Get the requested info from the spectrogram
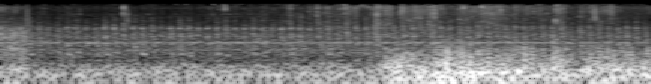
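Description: Steady low rumble of an idling boat engine mixed with wind on the microphone, with a thin steady whine over it; the rumble swells for about a second past the middle.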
